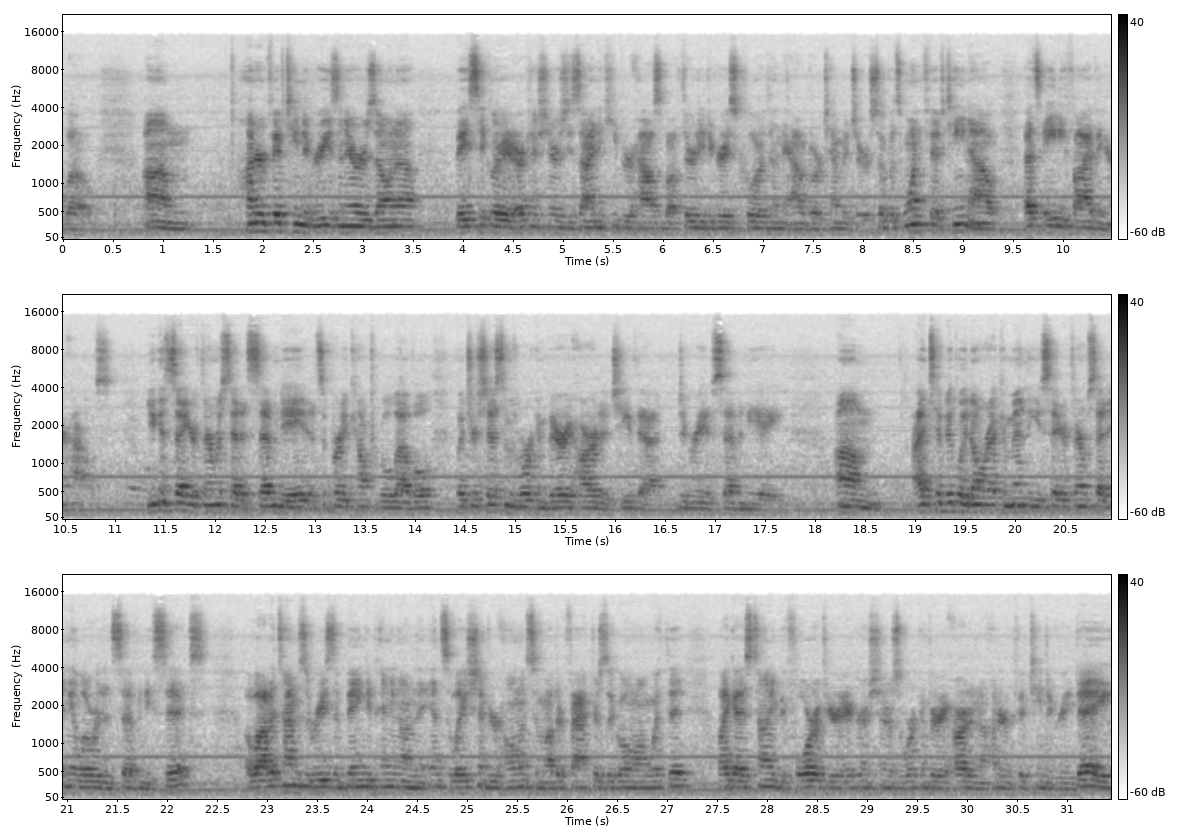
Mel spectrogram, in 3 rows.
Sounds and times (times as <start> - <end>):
Air conditioning: 0.0 - 31.4
Speech: 0.0 - 31.4.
